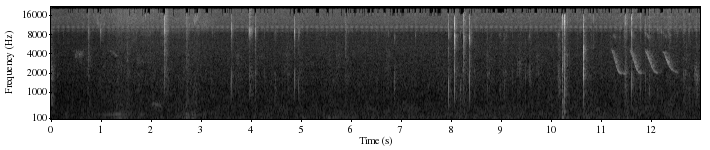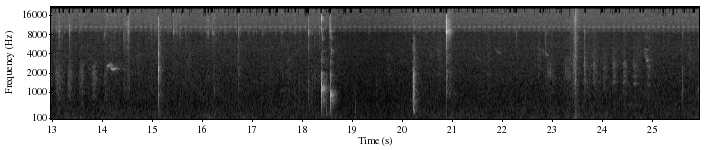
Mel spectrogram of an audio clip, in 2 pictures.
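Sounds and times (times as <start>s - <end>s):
parrot chirping: 11.2s - 14.5s, 22.8s - 25.1s.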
